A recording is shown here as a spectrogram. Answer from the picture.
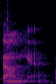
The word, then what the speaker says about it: Sonia: Yes, Sonia. – Okay, please introduce yourself to the listeners. – My name is Sonia B.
